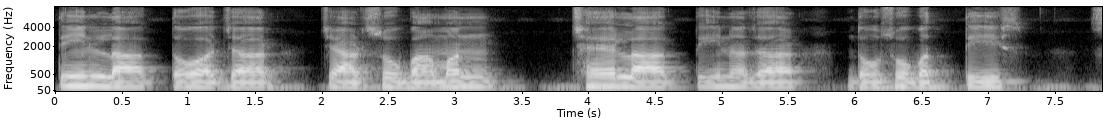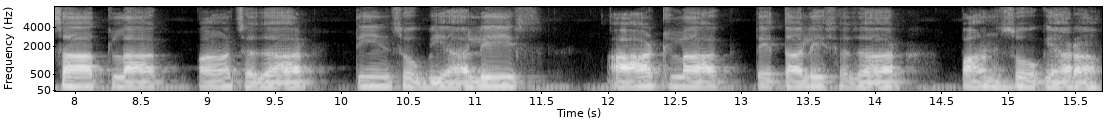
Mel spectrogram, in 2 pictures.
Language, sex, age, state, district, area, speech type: Hindi, male, 30-45, Rajasthan, Jodhpur, urban, spontaneous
